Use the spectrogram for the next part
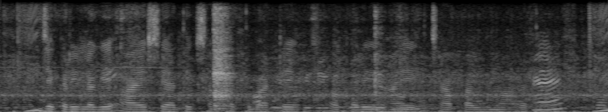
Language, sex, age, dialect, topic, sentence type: Bhojpuri, female, 25-30, Northern, banking, statement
